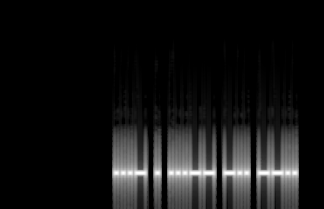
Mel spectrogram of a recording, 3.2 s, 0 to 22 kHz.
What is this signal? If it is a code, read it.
Morse code, heard as a keyed tone, about 34 wpm, 700 Hz. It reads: VE3DZ
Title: Call Signs - 35wpm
